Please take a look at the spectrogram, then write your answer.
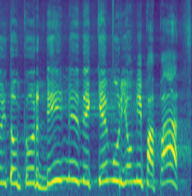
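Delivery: high, pleading mock sob; a daughter begging the doctor, tearful; crying grandmother. Grandmother crying to doctor, high pleading voice. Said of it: "ay, llorando".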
